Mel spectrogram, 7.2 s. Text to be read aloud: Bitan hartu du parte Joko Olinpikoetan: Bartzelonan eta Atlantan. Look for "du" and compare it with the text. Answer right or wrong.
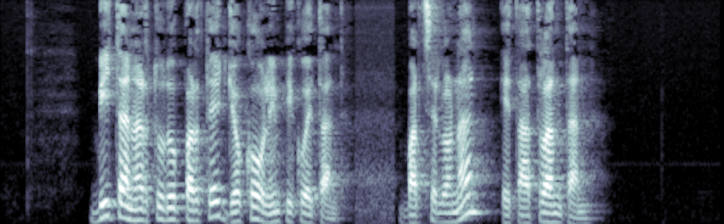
right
